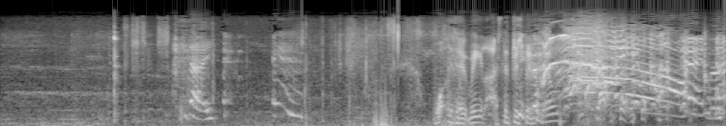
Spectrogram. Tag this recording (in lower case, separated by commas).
speech, music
